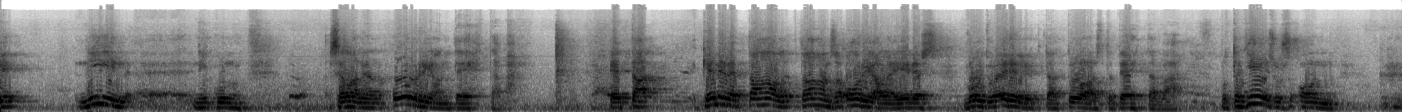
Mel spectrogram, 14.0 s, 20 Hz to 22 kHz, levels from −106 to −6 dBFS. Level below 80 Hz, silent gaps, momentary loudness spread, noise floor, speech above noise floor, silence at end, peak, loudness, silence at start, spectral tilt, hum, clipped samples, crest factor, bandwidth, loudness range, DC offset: -40 dBFS; none; 16 LU; -33 dBFS; 25 dB; 0 s; 0 dBFS; -9 LUFS; 0 s; -6.5 dB/octave; none; under 0.1%; 8 dB; 12.5 kHz; 4 LU; under 0.1%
